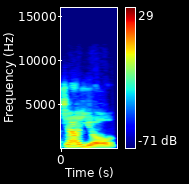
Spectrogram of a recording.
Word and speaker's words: 加油: 加油. Am I saying it right? Yeah, 加油, like fighting, keep on going.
